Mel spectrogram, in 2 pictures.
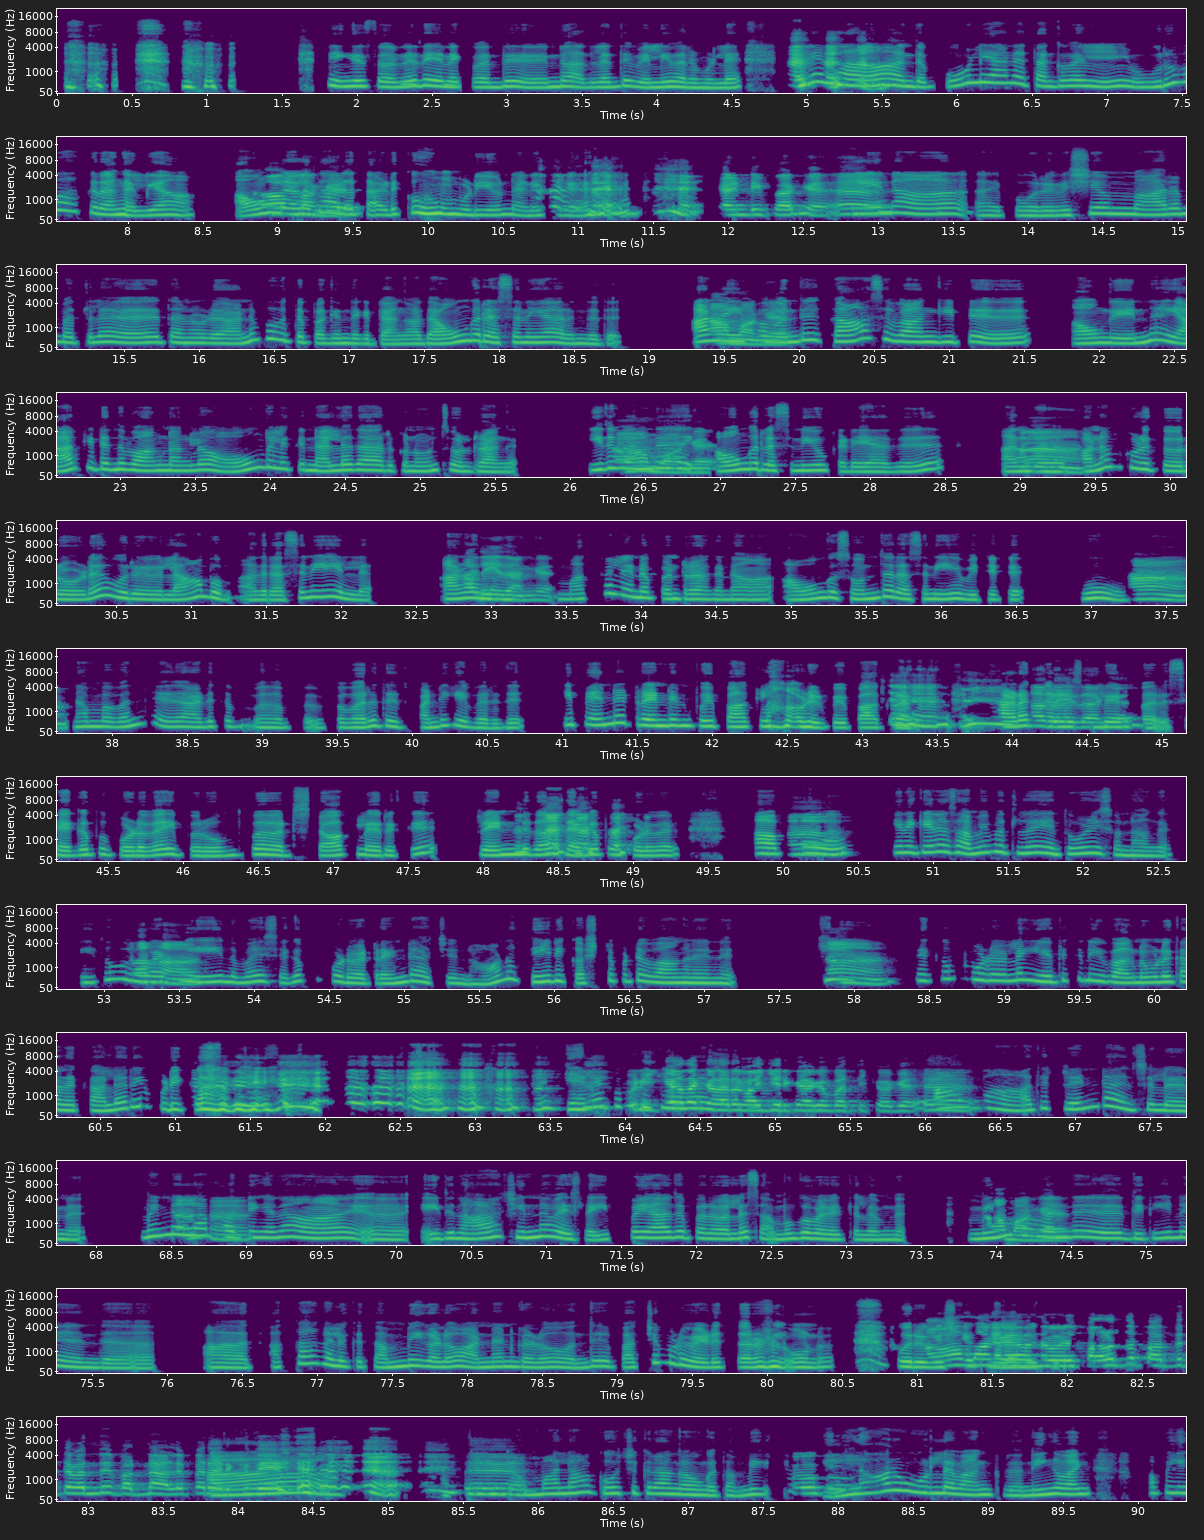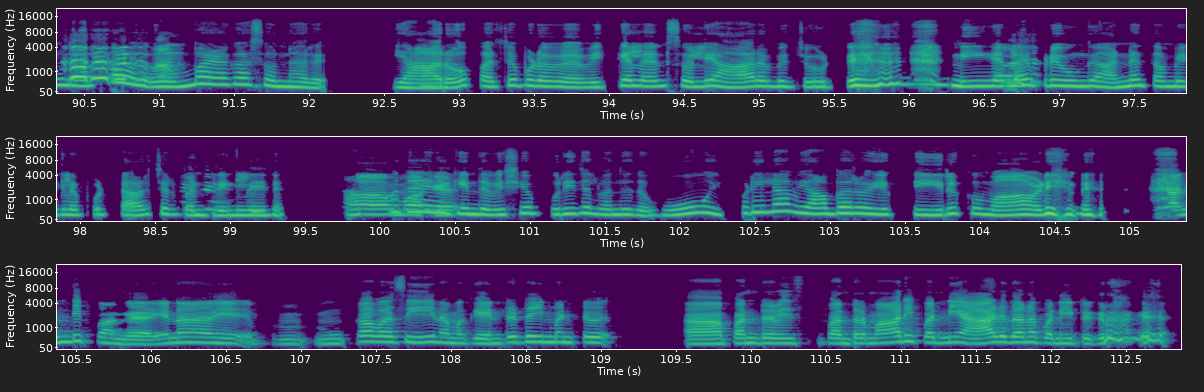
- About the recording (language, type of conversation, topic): Tamil, podcast, சமூக ஊடகங்களில் போலியான தகவல் பரவலை யார் தடுக்க முடியும்?
- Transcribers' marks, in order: laugh; chuckle; laughing while speaking: "அவங்களால தான் அத தடுக்கவும் முடியும்ன்னு நெனைக்கிறேன்"; other noise; laughing while speaking: "கண்டிப்பாங்க. அ"; in English: "ட்ரெண்ட்டுன்னு"; chuckle; in English: "ஸ்டாக்ல"; in English: "ட்ரெண்ட்டு"; chuckle; in English: "ட்ரெண்ட்"; laughing while speaking: "ஏய் செகப்பு புடவைலாம் எதுக்கு நீ … எனக்கு புடிக்கலன்னா என்ன?"; laughing while speaking: "புடிக்காத கலர வாங்கியிருக்காங்க. பார்த்திக்கோங்க. அ"; in English: "ட்ரெண்ட்"; tapping; laughing while speaking: "தரணும்ன்னு ஒண்ணு ஒரு விஷயம் கெளம்புச்சு"; laughing while speaking: "ஆமாங்க. அந்த ஒரு படத்தை பார்த்துட்டு வந்து பண்ண அலப்பறை இருக்குதே. அ"; laugh; chuckle; chuckle; in English: "எண்டர்டெயின்மெண்ட்டு"; laughing while speaking: "பண்ணீட்ருக்கிறாங்க"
